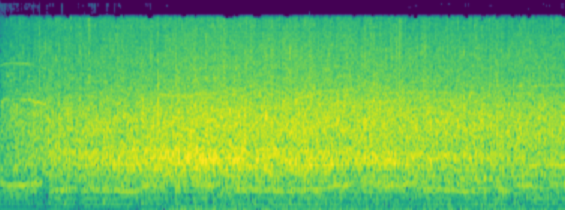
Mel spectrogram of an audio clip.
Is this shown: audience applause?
yes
